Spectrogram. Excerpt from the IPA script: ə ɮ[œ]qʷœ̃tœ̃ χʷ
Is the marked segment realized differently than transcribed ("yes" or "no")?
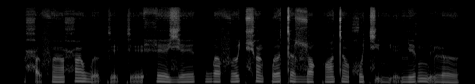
no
